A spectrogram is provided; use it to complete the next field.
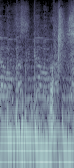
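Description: A slow, steady clap: sharp single handclaps spaced apart at an unhurried pace, fairly quiet, with no one talking over them.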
